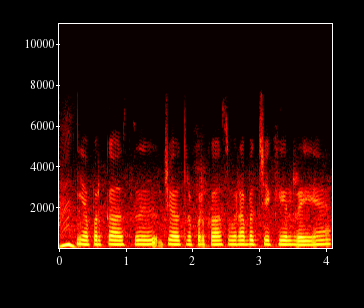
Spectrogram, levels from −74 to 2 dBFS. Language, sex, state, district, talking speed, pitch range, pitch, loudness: Hindi, female, Haryana, Rohtak, 160 wpm, 195-200 Hz, 200 Hz, -15 LUFS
